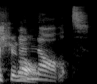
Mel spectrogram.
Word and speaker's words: Shenault: Last name is Try Chenault.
